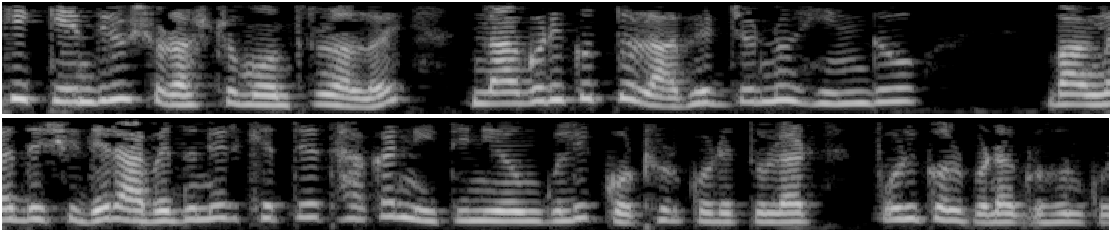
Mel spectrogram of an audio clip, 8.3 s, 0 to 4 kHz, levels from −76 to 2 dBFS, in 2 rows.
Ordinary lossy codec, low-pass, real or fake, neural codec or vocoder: none; 3.6 kHz; real; none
